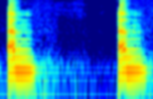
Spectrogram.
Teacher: انظروا إلى شفتي، أم كيف خرجت هذه الميم الساكنة؟ بتصادم الشفة العليا مع الشفة السفلى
